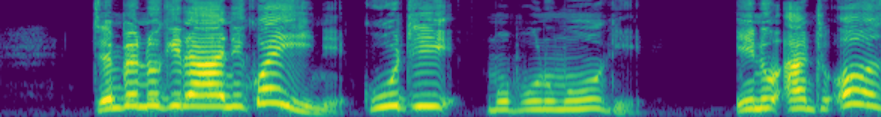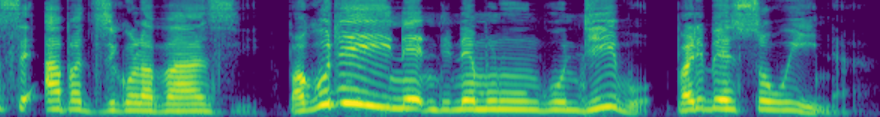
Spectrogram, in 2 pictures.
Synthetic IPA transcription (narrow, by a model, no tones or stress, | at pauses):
tɛmbɛnuk̬iɾanikwainɛ̰kutimupulumuːkɛ̰ | inuʔantʰuʔɔnsɛʔapad͡zikɔlapaːnsi̥ | pak̬utiːnɛndinɛmuluŋɡundipɔ̰paliɓɛnsɔwiːna̰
